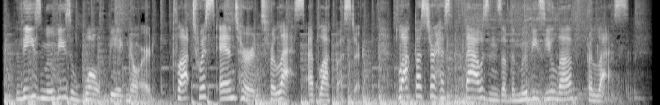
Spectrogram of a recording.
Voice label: perky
